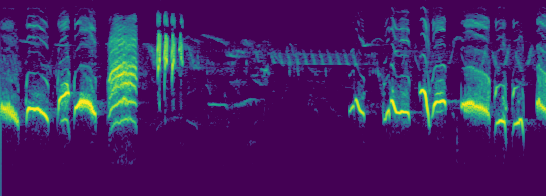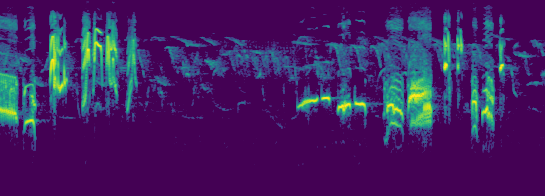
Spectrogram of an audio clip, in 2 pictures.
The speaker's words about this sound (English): Sounds of the blackbird, and before that, the robin.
